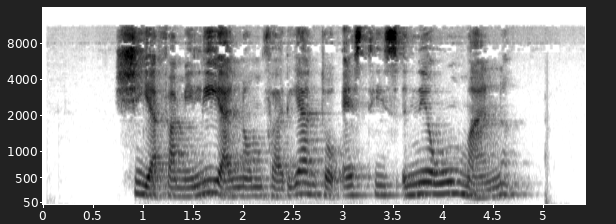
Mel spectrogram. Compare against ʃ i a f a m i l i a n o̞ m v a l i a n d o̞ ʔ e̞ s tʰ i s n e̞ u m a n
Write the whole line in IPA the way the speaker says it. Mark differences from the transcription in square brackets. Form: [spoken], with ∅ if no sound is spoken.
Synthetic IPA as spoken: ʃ i a f a m i l i a n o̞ m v a [ɾ] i a n [t] o̞ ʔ e̞ s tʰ i s n e̞ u m a n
